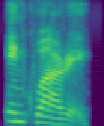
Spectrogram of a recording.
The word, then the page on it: enquiry: Indian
